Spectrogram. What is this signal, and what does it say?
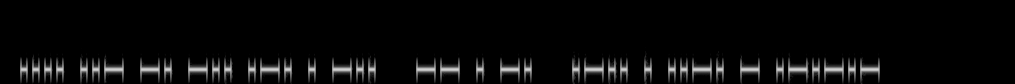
Morse code, heard as a keyed tone, about 20 wpm, 700 Hz. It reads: HUNDRED MEN LEFT.
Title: Sentences from Top 1000 Words - Review Part 2 - 20wpm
